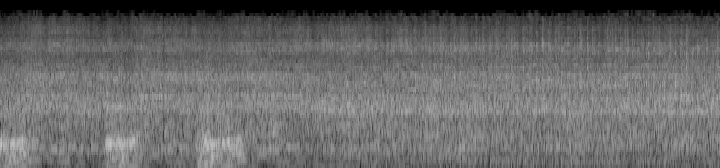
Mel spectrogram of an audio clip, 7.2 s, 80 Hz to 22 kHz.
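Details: Stihl TS350 two-stroke saw, first cold start after engine rebuild at about minus 30, no air cleaner or filter yet: three quick blips then a raspy high rev, slight hesitation picking up; a small bog on acceleration; carb adjustments on hold.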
